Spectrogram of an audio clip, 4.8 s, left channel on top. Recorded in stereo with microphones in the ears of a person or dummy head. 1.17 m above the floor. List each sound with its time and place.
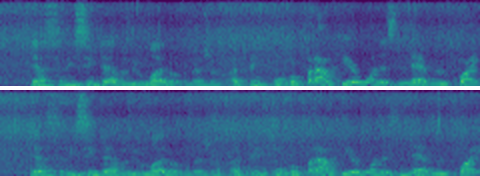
0.3 s a man speaking: 45° left (ahead or behind), 1.0 m
3.1 s a woman speaking: 70° left (ahead or behind), 0.6 m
